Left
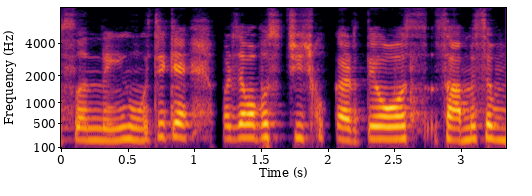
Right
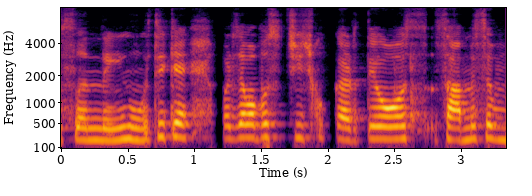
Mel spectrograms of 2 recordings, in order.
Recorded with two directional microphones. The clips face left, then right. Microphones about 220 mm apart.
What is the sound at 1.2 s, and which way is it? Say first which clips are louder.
Speech: left 4 dB; 15° left (ahead or behind).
